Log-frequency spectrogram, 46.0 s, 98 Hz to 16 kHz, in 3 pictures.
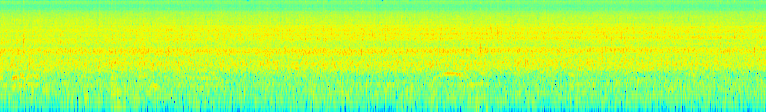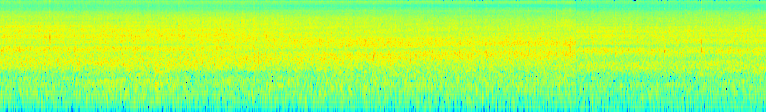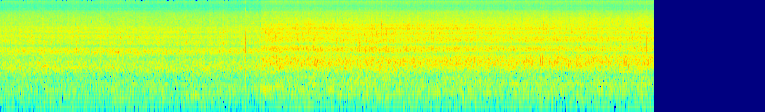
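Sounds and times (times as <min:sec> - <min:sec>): water pouring down waterfall: 0:00.0 - 0:43.7.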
